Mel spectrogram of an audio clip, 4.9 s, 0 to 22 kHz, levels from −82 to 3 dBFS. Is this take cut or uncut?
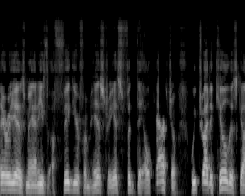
uncut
